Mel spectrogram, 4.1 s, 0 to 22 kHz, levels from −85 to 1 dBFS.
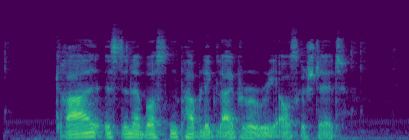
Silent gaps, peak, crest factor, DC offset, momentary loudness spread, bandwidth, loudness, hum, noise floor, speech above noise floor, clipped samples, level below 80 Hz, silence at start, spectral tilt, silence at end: none; -10 dBFS; 18 dB; under 0.1%; 10 LU; 9 kHz; -27 LUFS; none; -62 dBFS; 36 dB; under 0.1%; -48 dBFS; 0.55 s; -7 dB/octave; 0.65 s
